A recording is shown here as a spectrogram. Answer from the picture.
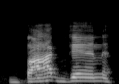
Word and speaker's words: Bogdan: it'll hit and by the way here you pronounce it Bogdan bogdanovic this book donovich but his first name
